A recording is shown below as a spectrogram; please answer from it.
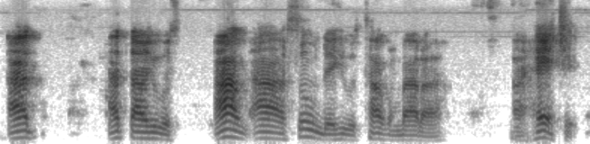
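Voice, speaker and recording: A man in a casual chat, speaking haltingly and correcting himself. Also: medium pitch, expressive, sharp tone, no room sound, lo-fi sound.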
